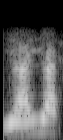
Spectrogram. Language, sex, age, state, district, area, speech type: Manipuri, female, 60+, Manipur, Kangpokpi, urban, conversation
